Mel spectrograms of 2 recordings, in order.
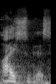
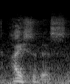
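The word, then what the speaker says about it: Eysuvis: Okay, it's called Isovis, is how you say it. Like, how do you say that word? Isovis, okay?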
